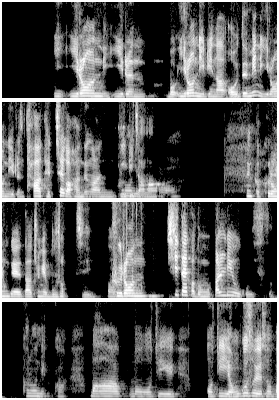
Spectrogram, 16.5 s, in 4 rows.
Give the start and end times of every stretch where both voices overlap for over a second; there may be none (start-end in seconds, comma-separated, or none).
none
